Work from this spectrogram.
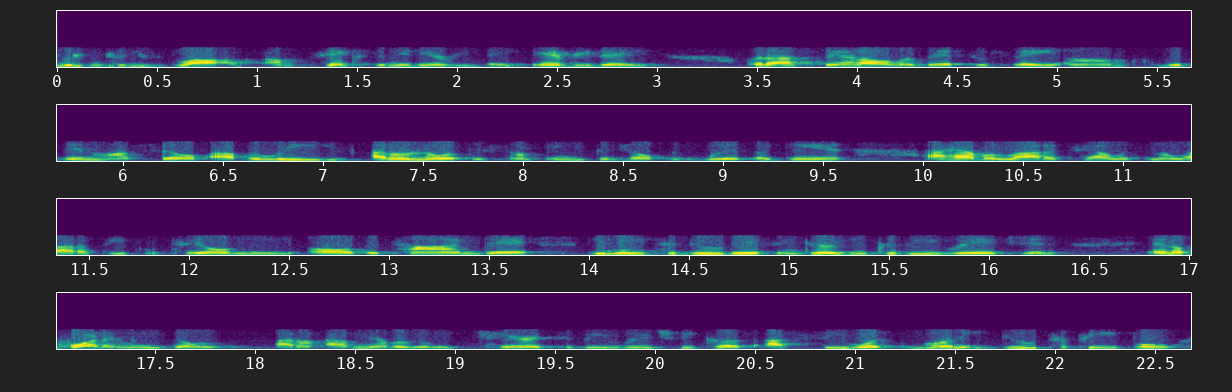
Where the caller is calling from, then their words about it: Houston, Texas, United States; I'm calling from Houston, Texas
